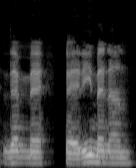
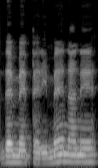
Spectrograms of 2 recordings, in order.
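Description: First: Περίμεναν with the stress moved back to ρί; accent pulled back. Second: Περιμένανε with the stress on μέ, the third syllable from the end; accent on μέ. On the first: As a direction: say περίμεναν, leaning on ρί. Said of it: "the accent moves back from περιμένουν". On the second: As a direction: say περιμένανε, leaning on μέ. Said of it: "then we don't need to move the accent". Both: Shown as a demonstration.

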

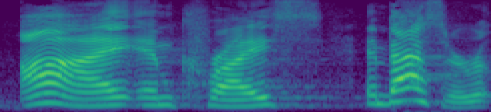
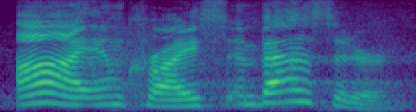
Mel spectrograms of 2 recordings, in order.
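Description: First: Loud and slow, each word weighted; slow declaration. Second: Said in the usual way. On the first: Shown as a demonstration. Preacher models the line before the church repeats it, slow and loud. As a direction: lead the room in proclaiming it. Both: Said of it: "Let's say it".

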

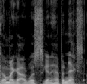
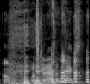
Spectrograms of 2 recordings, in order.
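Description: First: Low, soft, quick muttered reaction; hurried suspenseful reaction. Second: Quick, laughing mock suspense; excited suspenseful reaction. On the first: Acted. Host acts out a hooked viewer, hushed and hurried. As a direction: run it out fast and under the voice. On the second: Host replays a hooked viewer, giddy and hurried. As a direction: rush it out with a laugh.

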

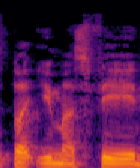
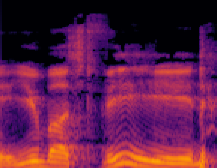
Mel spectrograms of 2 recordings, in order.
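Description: First: Said in the usual way. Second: Slow, drawn-out creaky fry; vocal fry. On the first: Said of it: "He says". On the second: Retold or imitated. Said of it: "vocal fry".

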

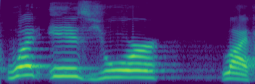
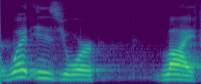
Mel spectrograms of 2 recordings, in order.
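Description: First: Stretched, loud and high, weight on WHAT; slow emphatic question. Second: Said in the usual way. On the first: Shown as a demonstration. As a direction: lean hard on "What", drawing each word out. Preacher pressing the key question.

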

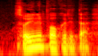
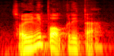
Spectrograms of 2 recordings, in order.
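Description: Both takes have the same delivery.

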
